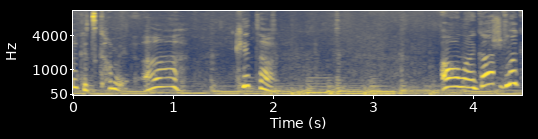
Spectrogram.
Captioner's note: speaking in greek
